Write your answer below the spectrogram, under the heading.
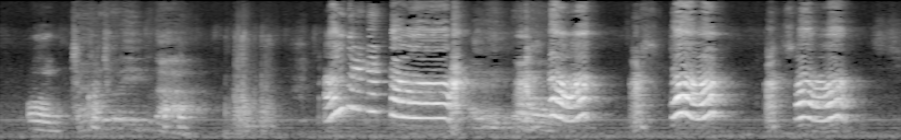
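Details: A grey parrot in a good mood hums to itself in a quiet room: a run of wavering, speech-like tones and whistled notes that rise and fall in pitch, with brief pauses between phrases.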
